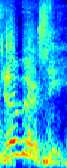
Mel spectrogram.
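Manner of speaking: high giggling taunt; laughing. Real, not acted.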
